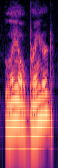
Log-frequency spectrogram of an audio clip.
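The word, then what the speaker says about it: Lael Brainard: is coming up here at some point and lail brainerd yeah did i pronounce that i think you got it right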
